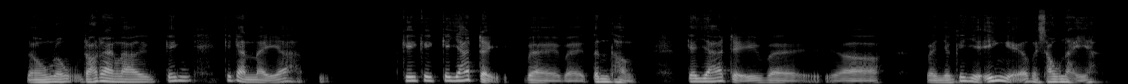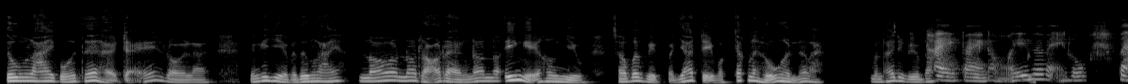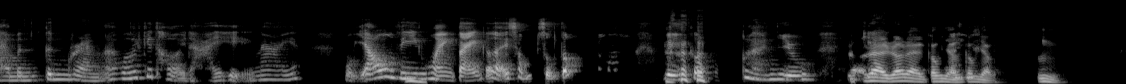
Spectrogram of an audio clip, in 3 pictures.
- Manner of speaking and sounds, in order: other noise; tapping; laugh; unintelligible speech; chuckle
- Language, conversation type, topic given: Vietnamese, podcast, Công việc nào khiến bạn cảm thấy ý nghĩa nhất ở thời điểm hiện tại?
